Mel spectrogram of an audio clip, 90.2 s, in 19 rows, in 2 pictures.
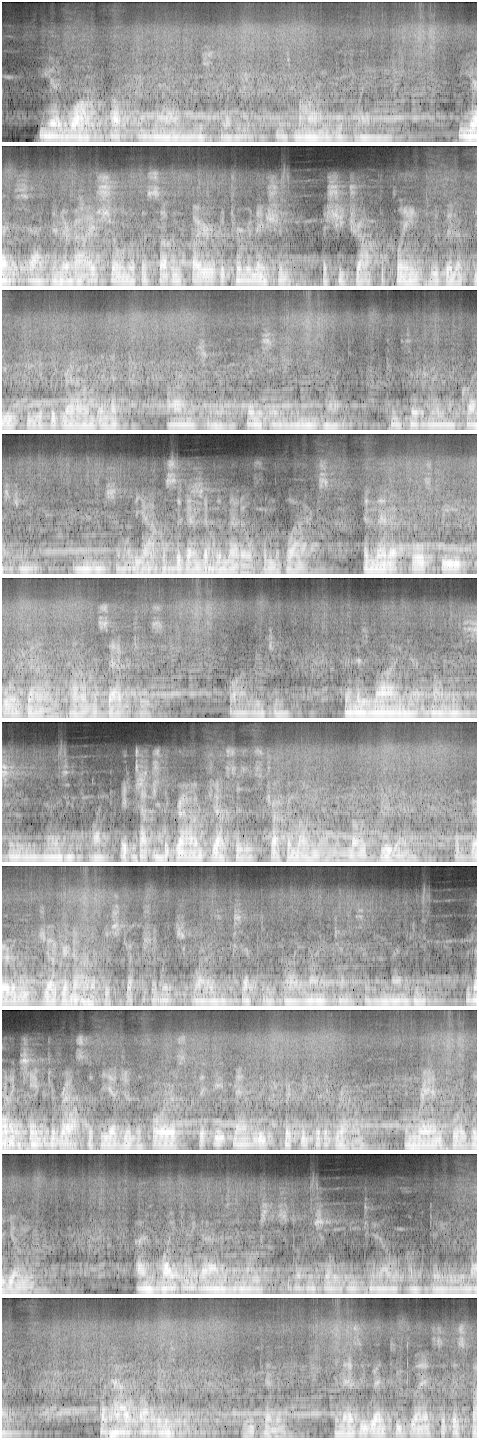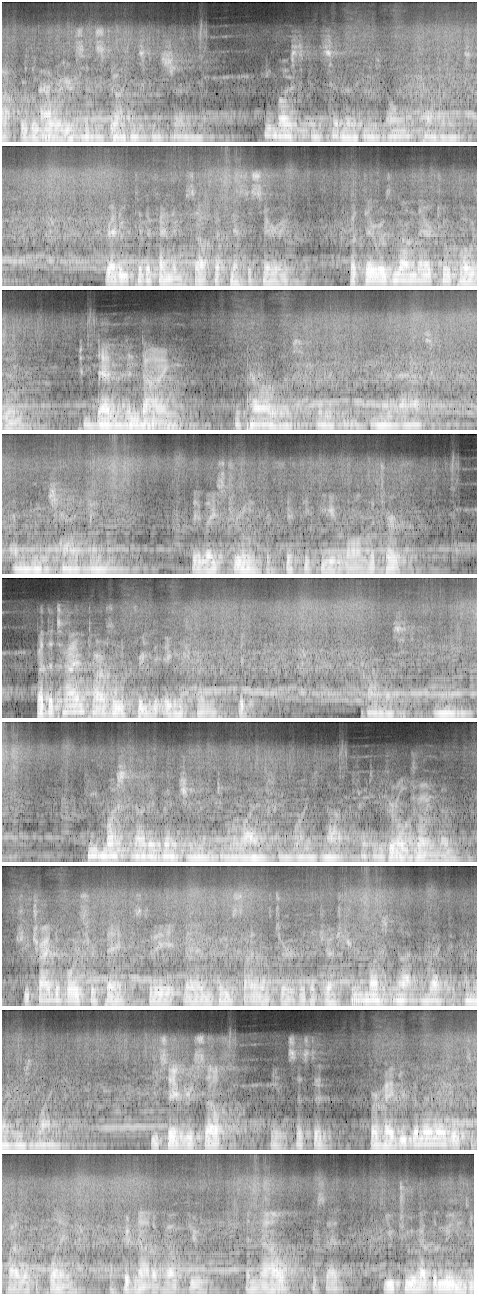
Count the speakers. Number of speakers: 2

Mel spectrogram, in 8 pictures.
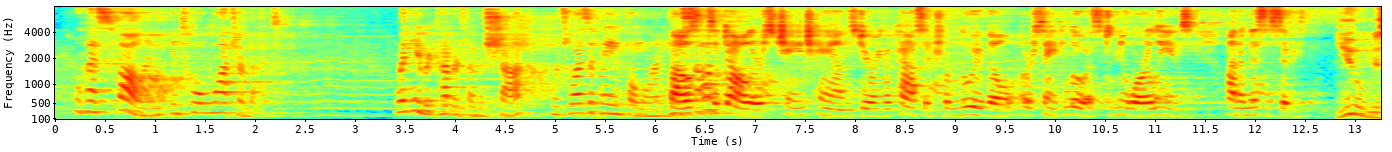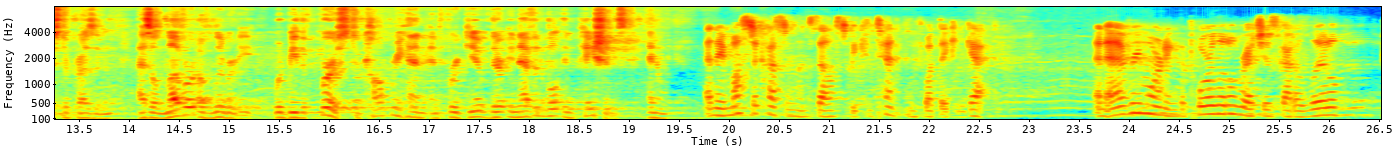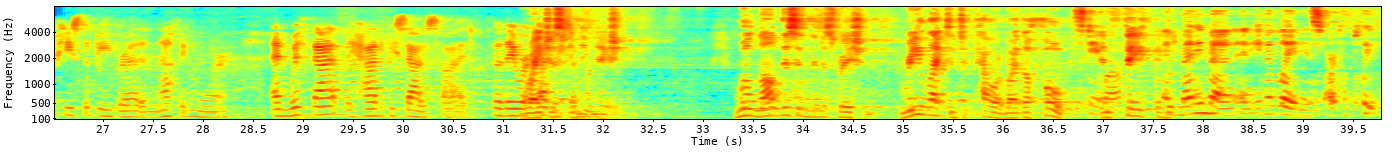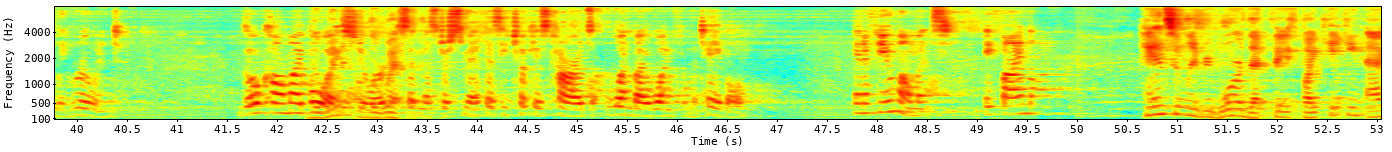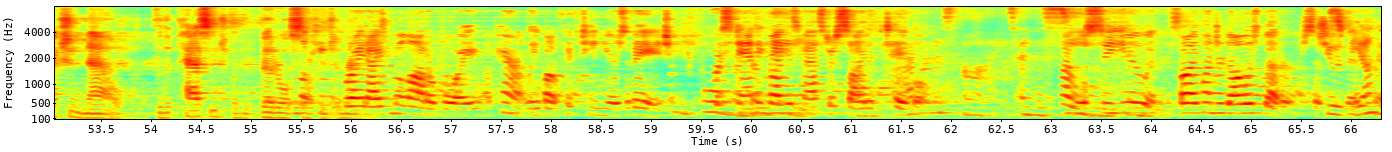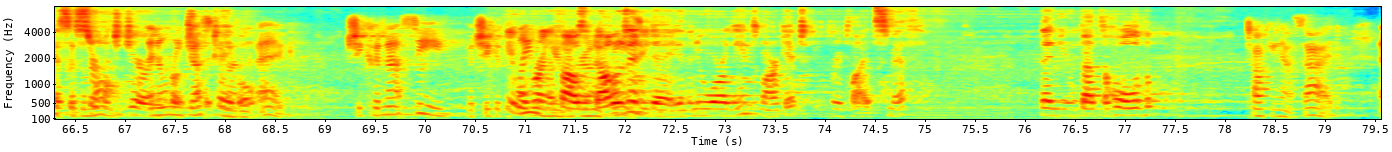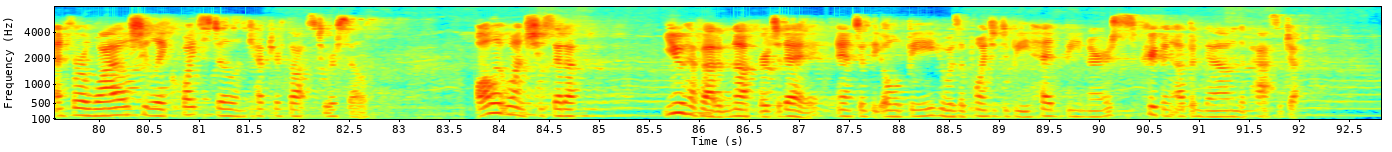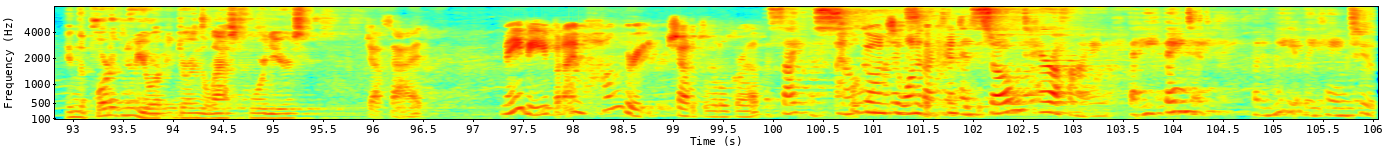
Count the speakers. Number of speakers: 4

